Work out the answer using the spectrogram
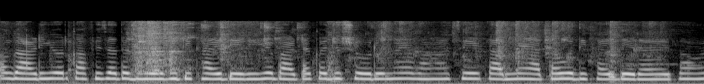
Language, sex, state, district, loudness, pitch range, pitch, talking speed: Hindi, female, Odisha, Nuapada, -17 LUFS, 250-265 Hz, 255 Hz, 220 wpm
